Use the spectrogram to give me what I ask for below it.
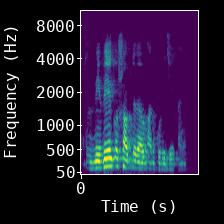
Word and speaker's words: বিবেক: ওয়া, বিবেক, বিবেক, বিবেক, বিবেক বললে কিন্তু হবে না, বিবেকও হয় না উচ্চারণ, উচ্চারণ হয় বিবেক, বিবেক।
